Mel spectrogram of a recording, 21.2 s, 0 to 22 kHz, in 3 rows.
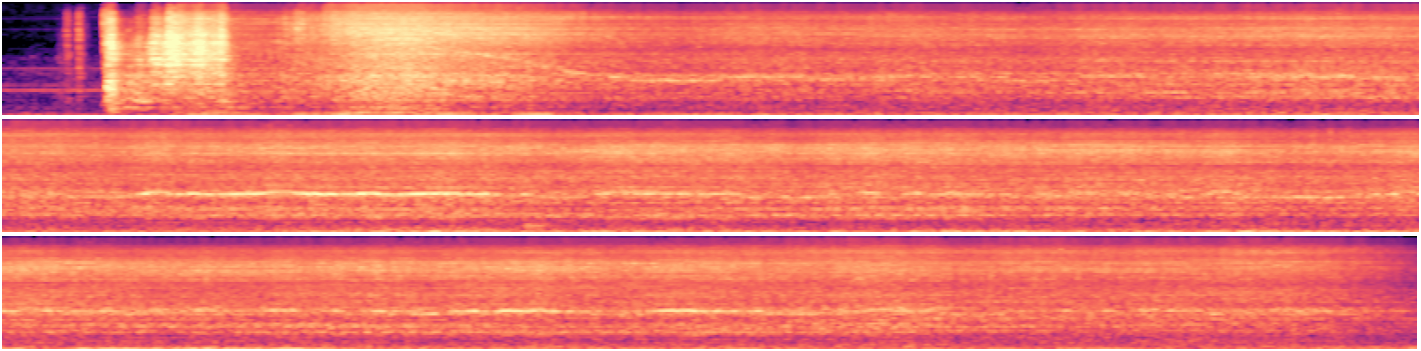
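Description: A 1979 Cadillac DeVille engine cranks and fires in a short loud burst, then settles into a steady, low, even idle that continues evenly for the rest of the clip.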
